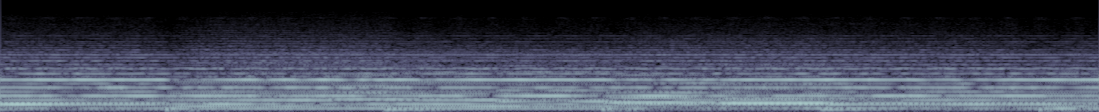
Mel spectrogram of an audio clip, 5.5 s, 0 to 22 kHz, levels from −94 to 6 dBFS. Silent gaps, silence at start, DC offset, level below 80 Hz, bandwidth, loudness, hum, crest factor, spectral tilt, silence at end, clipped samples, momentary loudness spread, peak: none; 0 s; under 0.1%; -56 dBFS; 7 kHz; -25 LUFS; none; 12 dB; -8.5 dB/octave; 0 s; under 0.1%; 3 LU; -12 dBFS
